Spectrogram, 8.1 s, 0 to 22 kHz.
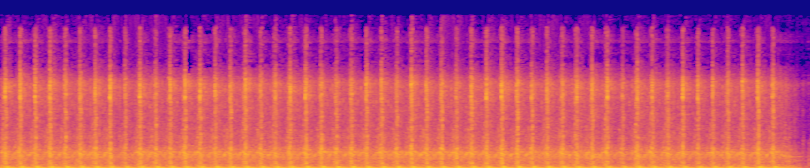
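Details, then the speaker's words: Rebuilt GEP/Navistar 6.5 diesel (2009 block, Scat crank, 30 over, Stanadyne DB2831-4911 pump), hot start without glow plugs: even clatter with crisp regular firing at steady idle until shutdown; healthy. "I'm going to let you hear it hot start. It'll start. I don't even need glow plugs. Quick pump of the trigger and it starts right up."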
